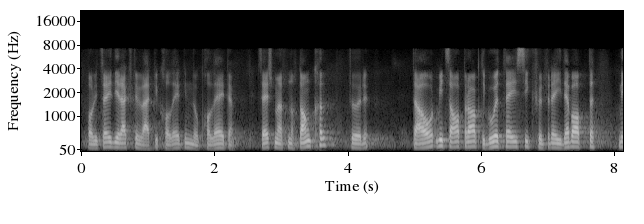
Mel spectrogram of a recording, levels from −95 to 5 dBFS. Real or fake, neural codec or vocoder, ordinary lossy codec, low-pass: fake; codec, 24 kHz, 0.9 kbps, WavTokenizer, large speech release; MP3, 64 kbps; 7.2 kHz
